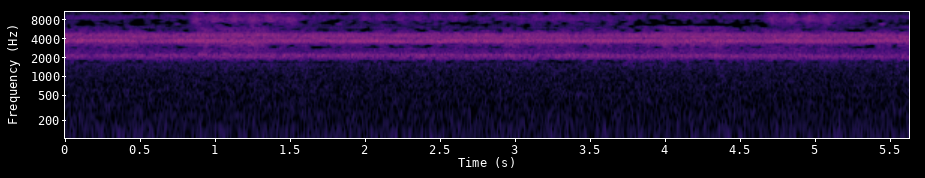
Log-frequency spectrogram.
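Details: Night-time cricket chorus in nature: an unbroken, shimmering high-pitched trill holding level for the whole stretch, with faint low background rumble.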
